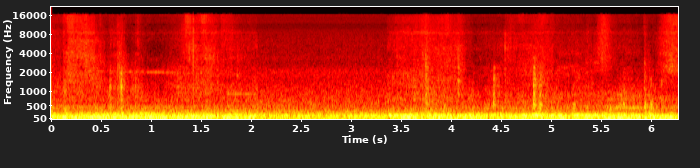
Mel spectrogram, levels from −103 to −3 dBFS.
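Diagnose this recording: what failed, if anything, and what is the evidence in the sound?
Call audio freeze, 2.05 to 3.37 s: the sound smears into a fading buzz for 1.3 s, then resumes intact, likely delayed network packets starving the jitter buffer.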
